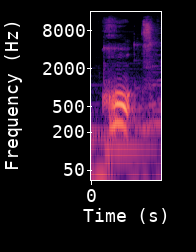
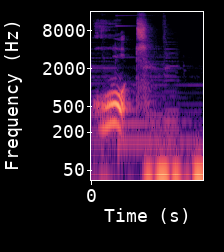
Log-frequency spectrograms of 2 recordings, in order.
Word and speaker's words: rot: It's the R sound, like okay, so I try to mimic that. Like for example, there are some vocabulary with the R sound, like restaurant or rot.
